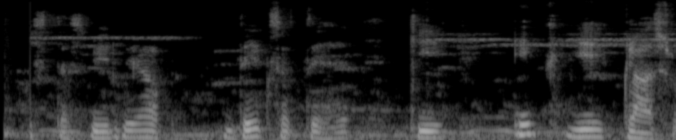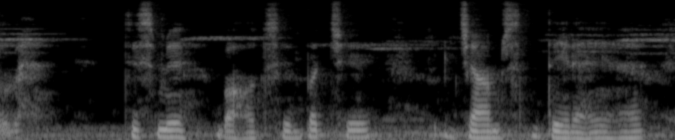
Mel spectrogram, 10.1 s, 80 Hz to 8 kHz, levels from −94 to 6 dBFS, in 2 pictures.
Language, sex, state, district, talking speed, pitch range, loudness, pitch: Hindi, male, Bihar, Muzaffarpur, 125 wpm, 130-150 Hz, -41 LUFS, 135 Hz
